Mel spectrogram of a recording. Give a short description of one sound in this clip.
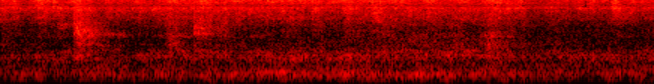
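A small tool scrapes lightly across a smooth surface.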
